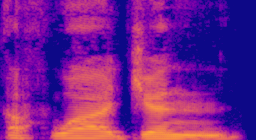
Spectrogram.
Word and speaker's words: أفواجا: Вот здесь афваджан. Мы дальше пойдем это правило. Когда ан остановка, читаем как а с удлинением.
